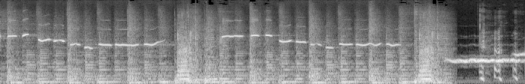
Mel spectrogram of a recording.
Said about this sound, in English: Yes, it's whistling whistleblowers with the courage to step forward and whistle. Whistle along with the whistleblowers. It's easy. Just put your legs together, bend over, and blow.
